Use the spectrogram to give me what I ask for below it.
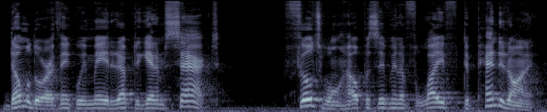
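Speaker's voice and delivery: lightly voiced anxious schoolboy; Harry. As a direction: argue it gloomily.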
